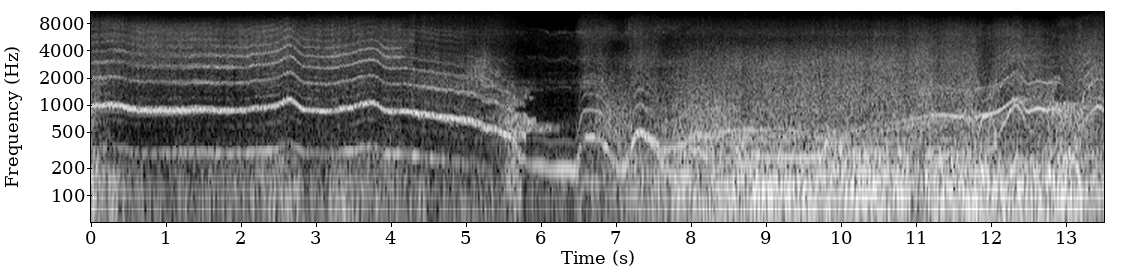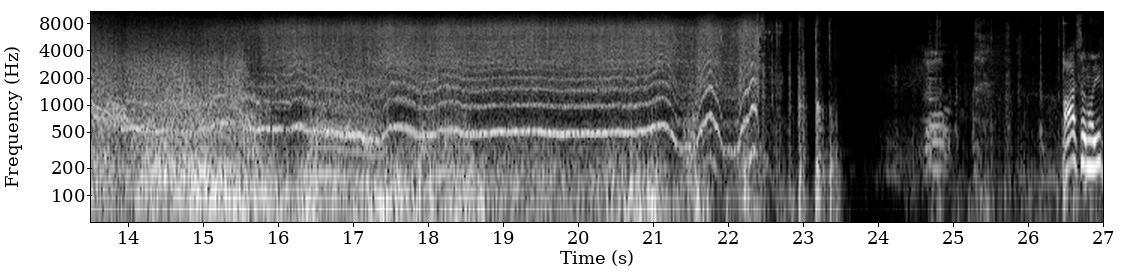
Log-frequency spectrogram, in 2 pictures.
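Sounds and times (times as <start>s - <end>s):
drone propellers whining: 0.0s - 22.7s
rush of wind: 6.7s - 22.4s.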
